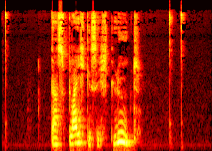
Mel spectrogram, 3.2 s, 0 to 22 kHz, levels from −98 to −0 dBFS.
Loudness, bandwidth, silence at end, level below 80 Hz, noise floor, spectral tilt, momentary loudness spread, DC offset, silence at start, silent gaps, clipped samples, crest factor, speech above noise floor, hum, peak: -14 LUFS; over 20 kHz; 0.4 s; -58 dBFS; -52 dBFS; -2 dB/octave; 10 LU; under 0.1%; 0.1 s; none; 0.1%; 18 dB; 38 dB; none; 0 dBFS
